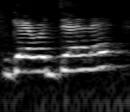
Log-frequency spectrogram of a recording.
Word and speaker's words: Ghirardelli: 11 ounce uh bag of white chocolate chips Ghirardelli y'all know Ghirardelli Google it so you know how to pronounce stuff all right so I've got the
